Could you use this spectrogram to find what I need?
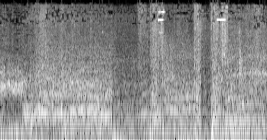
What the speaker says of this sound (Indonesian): Abah baru menyadari jika di belakang ada sebuah mobil yang mengikuti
